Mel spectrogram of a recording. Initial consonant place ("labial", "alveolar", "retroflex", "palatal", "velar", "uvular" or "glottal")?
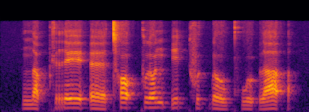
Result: alveolar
